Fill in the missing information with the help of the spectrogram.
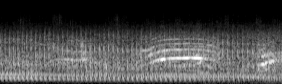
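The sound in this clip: A boat heading in toward a small island gives a loud, steady engine drone with a buzzing, humming tone that holds throughout.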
